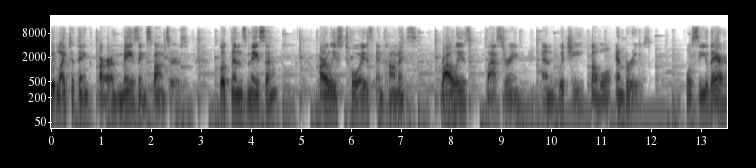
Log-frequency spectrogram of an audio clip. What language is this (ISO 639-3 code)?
eng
